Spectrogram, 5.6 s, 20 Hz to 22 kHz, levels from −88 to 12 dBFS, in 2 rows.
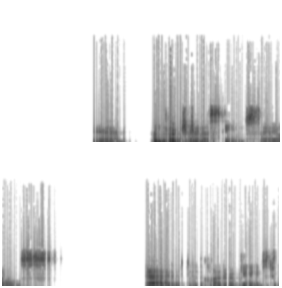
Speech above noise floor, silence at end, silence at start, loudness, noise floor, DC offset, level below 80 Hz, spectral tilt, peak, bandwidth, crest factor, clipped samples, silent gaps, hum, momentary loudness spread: over 68 dB; 0.05 s; 0.95 s; -21 LUFS; under -90 dBFS; under 0.1%; -40 dBFS; -5 dB/octave; 0 dBFS; 17 kHz; 22 dB; under 0.1%; none; none; 12 LU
